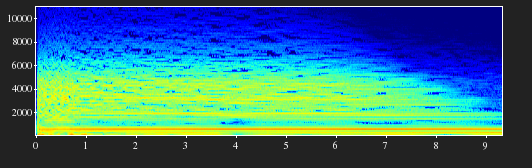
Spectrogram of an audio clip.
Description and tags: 15 Dist guitar d
Long d note - Distorted guitar sound from ESP EC-300 and Boss GT-8 effects processor.
distorted, distortion, guitar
